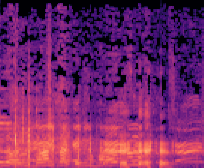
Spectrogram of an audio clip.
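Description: Voices talking and calling out, with a few sharp knocks near the start.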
